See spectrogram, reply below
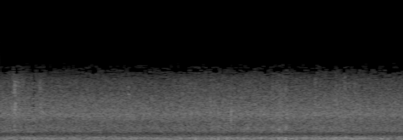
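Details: Even, rain-like hiss throughout, with no animal calls.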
